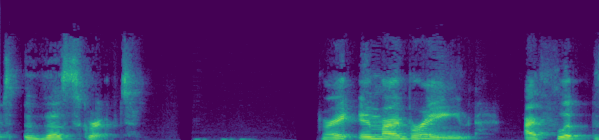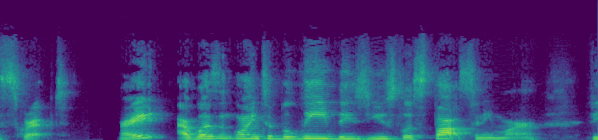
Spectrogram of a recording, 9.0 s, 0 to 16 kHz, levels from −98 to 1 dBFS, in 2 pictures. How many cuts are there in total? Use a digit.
0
